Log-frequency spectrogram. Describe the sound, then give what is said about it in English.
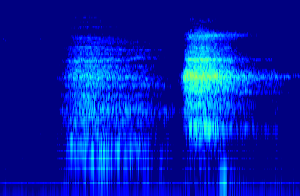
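A deep breath taken slowly: a soft, drawn-out inhale followed by a stronger, louder exhale that trails off, quiet and alone. “I just want to invite everybody to take a deep breath. Like, actually do it.”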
